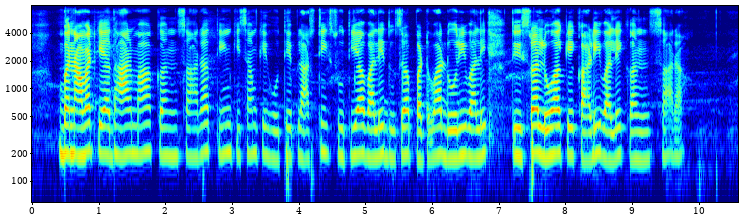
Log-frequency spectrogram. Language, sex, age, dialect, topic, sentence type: Chhattisgarhi, female, 25-30, Western/Budati/Khatahi, agriculture, statement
